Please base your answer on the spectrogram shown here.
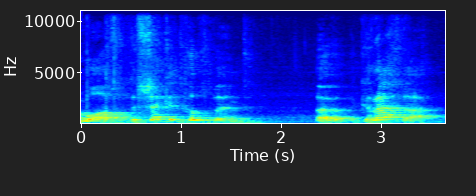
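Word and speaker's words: Graça: Who was the second husband of Gratha, that's C, Cedilla thing underneath, Machel?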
